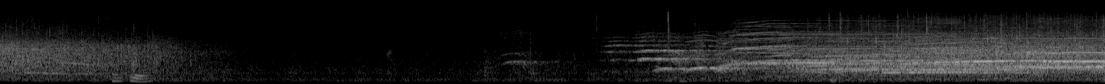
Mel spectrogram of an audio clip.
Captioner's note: cheers and applause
